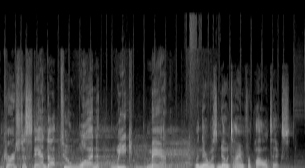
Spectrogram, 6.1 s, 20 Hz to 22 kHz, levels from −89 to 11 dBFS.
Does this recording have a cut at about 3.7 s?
yes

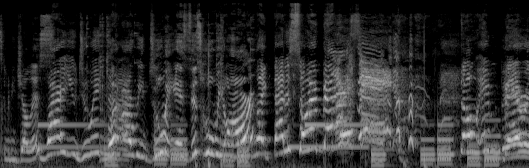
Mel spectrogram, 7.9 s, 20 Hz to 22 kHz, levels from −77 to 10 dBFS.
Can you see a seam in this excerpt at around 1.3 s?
no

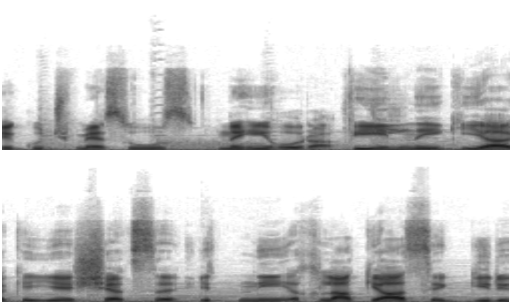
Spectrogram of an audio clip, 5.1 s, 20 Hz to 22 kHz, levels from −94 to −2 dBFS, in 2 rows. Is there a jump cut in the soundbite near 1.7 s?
yes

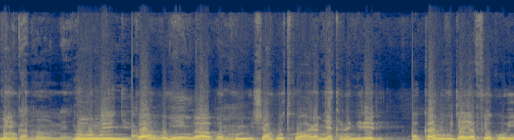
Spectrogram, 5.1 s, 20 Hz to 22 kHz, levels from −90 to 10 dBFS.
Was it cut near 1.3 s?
yes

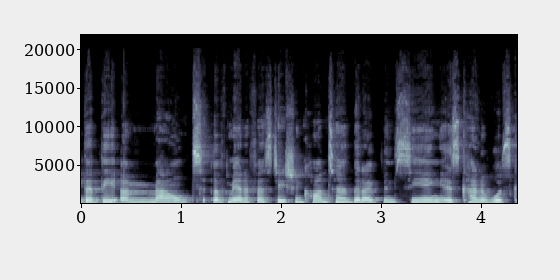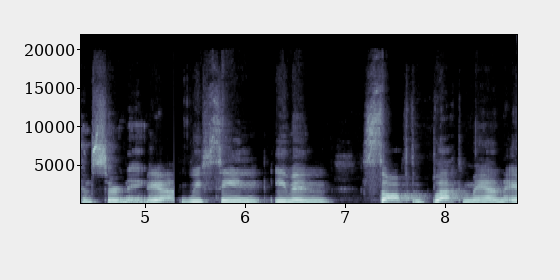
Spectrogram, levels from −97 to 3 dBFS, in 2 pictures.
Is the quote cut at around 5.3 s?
yes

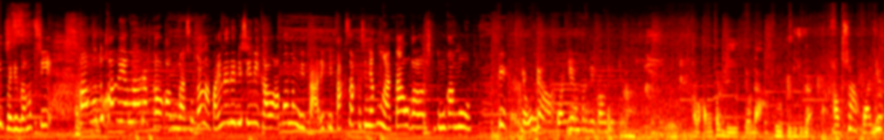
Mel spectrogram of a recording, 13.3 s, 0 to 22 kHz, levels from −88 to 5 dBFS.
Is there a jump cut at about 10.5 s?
no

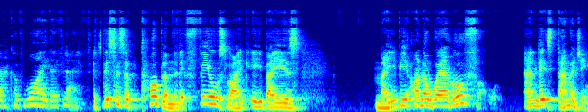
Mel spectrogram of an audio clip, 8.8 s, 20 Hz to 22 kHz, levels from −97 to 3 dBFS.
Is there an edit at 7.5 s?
no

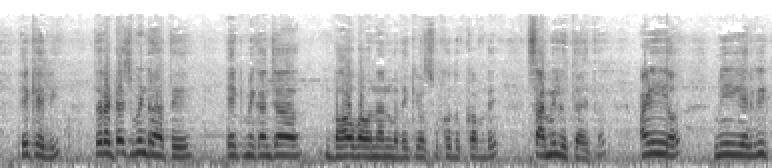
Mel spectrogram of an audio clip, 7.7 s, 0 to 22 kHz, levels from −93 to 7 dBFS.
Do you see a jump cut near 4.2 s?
no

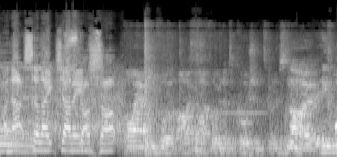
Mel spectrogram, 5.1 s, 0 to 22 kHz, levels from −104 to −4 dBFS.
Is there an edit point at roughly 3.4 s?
no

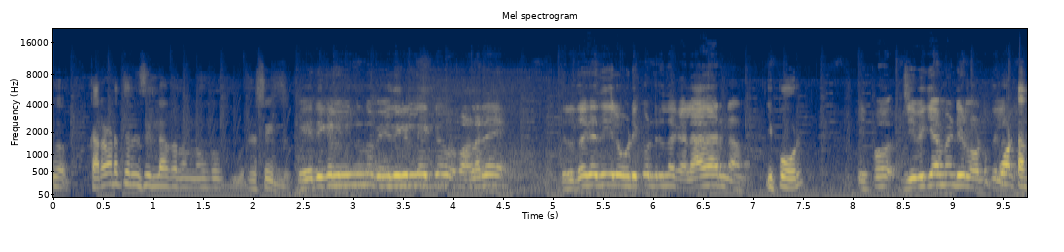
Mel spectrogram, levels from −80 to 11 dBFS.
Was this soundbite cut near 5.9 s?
no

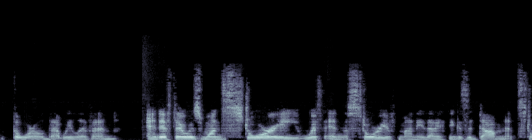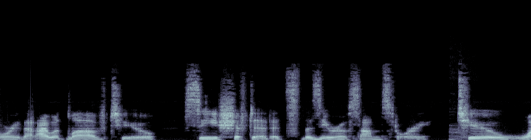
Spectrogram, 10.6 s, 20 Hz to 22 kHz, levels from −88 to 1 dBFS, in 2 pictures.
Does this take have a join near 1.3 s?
yes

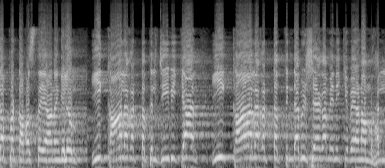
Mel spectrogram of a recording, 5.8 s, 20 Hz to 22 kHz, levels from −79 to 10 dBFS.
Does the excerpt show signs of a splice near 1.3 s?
yes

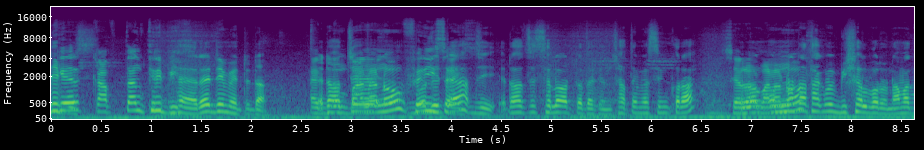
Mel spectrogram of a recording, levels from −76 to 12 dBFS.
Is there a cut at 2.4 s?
no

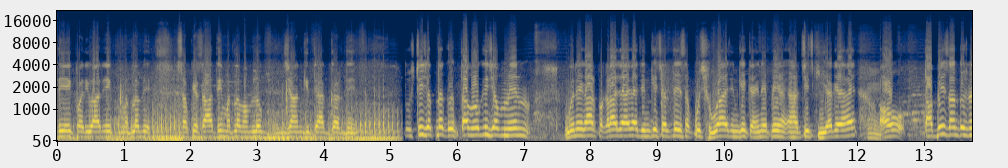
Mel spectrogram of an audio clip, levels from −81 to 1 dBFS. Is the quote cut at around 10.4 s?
no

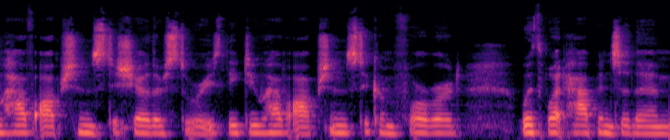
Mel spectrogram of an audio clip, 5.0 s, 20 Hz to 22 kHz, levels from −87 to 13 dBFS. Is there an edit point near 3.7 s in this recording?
no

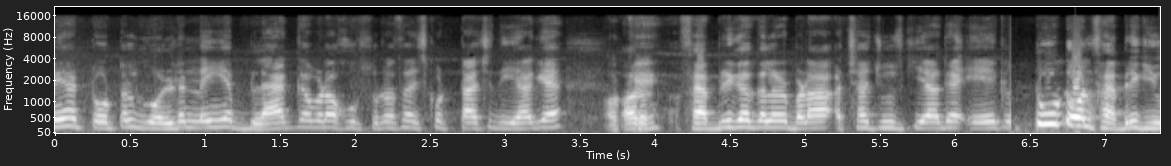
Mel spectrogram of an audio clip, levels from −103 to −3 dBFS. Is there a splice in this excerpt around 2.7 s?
no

